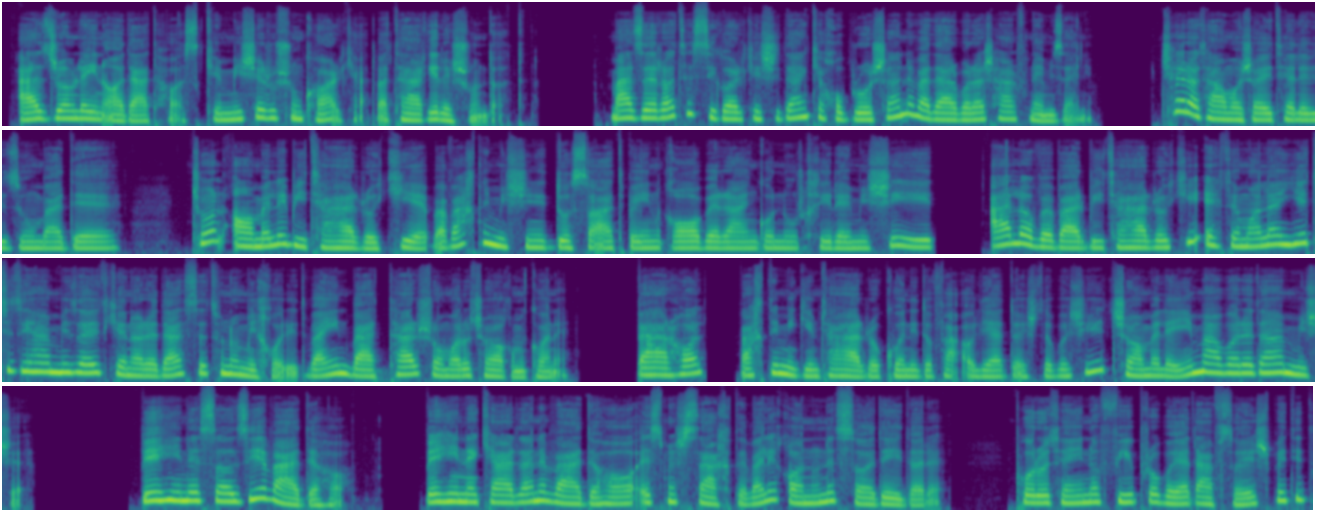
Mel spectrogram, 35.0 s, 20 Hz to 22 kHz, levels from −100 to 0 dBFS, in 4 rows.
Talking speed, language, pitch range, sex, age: 175 wpm, Persian, 165-220 Hz, female, 30-49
